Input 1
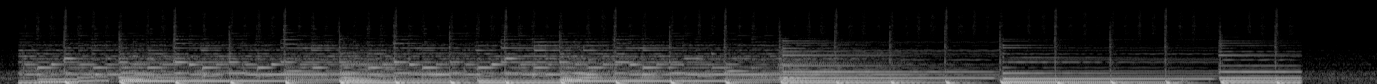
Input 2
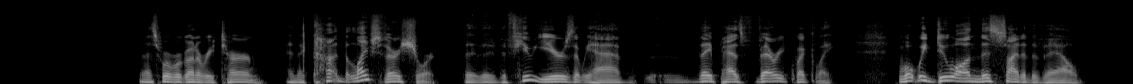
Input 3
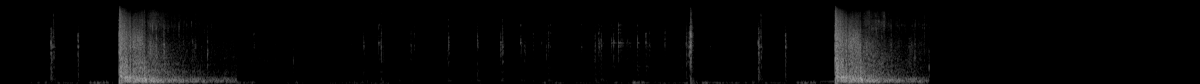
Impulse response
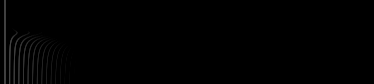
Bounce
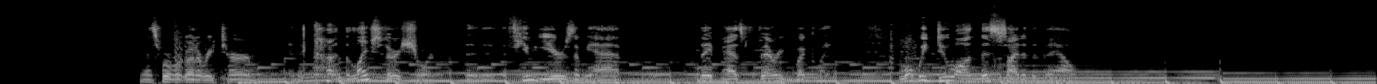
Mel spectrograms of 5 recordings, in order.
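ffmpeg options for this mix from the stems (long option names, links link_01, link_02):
-filter_complex "[0:a]tiltshelf=frequency=730:gain=7,acompressor=threshold=-27dB:ratio=8,adelay=2200,volume=0dB[link_01];[1:a]equalizer=frequency=5300:width=2.8:gain=13.5,aecho=1:1:4.6:0.69,aeval=exprs='0.316*(cos(1*acos(clip(val(0)/0.316,-1,1)))-cos(1*PI/2))+0.0398*(cos(2*acos(clip(val(0)/0.316,-1,1)))-cos(2*PI/2))+0.02*(cos(5*acos(clip(val(0)/0.316,-1,1)))-cos(5*PI/2))':channel_layout=same,volume=0dB,asplit=2[link_02][link_03];[2:a]aphaser=in_gain=1:out_gain=1:delay=4.6:decay=0.66:speed=1:type=sinusoidal,adelay=550,volume=-13dB[link_04];[link_03]apad=whole_len=553592[link_05];[link_04][link_05]sidechaingate=range=-33dB:threshold=-53dB:ratio=16:detection=peak[link_06];[link_01][link_02][link_06]amix=inputs=3:normalize=0,afftdn=noise_reduction=32:noise_floor=-37,agate=range=-33dB:threshold=-44dB:ratio=3:detection=peak"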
